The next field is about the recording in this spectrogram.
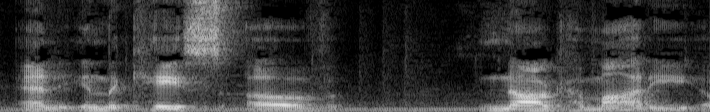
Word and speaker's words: Nag Hammadi: So it's spelled like nag, but pronounced more like eggnog, right? Nag Hammadi, Nag Champa.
